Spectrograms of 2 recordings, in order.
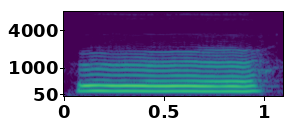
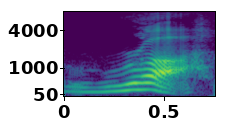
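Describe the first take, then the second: First: The R sound is held with no added vowel. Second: The R sound ends with an added uh vowel. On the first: The speaker calls it right. "We say r like red" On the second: The speaker calls it wrong. "we don't say ruh when we make the sound of R. Don't do that"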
